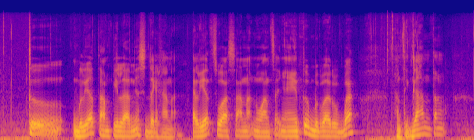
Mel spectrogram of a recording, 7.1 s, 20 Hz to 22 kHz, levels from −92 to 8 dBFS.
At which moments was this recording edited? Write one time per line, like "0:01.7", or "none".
0:02.9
